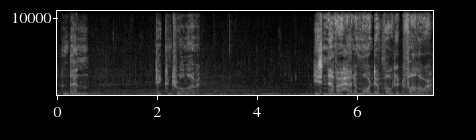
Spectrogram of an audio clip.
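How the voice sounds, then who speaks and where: A grim older general sworn to a god of death, cold and brooding. His voice is very deep and he speaks slowly and deliberately, with loud music under the game scene. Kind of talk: video game cutscene dialogue.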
